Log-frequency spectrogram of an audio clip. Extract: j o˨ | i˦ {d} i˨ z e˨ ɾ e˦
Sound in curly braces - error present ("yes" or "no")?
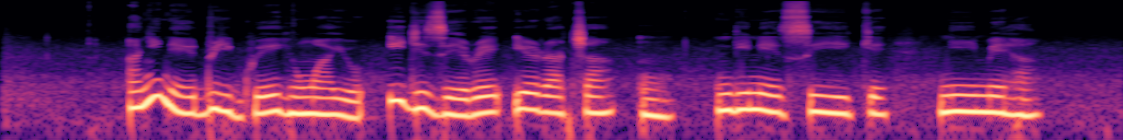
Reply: yes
